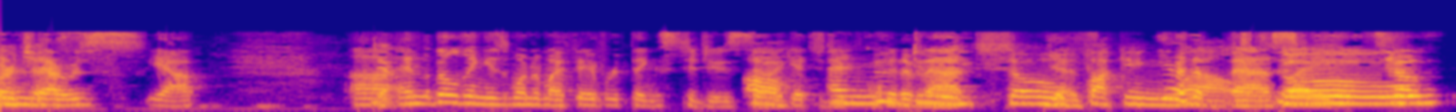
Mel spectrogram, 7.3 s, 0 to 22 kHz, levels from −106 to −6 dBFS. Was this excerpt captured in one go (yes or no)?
no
